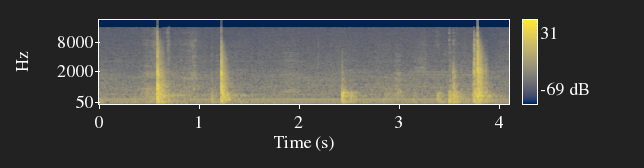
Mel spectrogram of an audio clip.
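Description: Chef's knife cutting baby potatoes in half on a plastic cutting board: several sharp knocks as the blade hits the board, spaced irregularly about a second apart, with a quick cluster of lighter taps near the end.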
